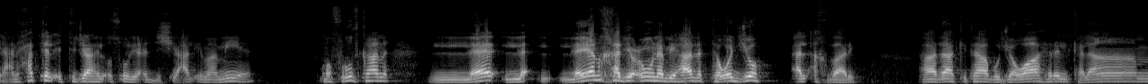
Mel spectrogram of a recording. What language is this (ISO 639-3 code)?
ara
